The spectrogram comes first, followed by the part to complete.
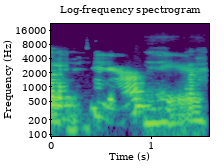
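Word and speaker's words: بخير: Bekhair.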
